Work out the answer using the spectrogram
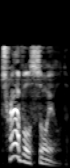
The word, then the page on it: travel-soiled: British English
